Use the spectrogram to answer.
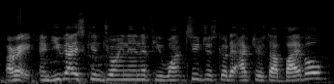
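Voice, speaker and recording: A woman's voice: mid-range voice, quick pace. A woman hosting a casual family livestream, giving children short coaching instructions like a drama leader. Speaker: host leading a family Bible activity. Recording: noisy, roomy sound, distant mic.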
